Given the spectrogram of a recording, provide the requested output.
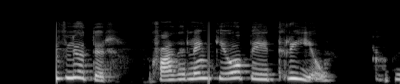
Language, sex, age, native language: Icelandic, female, 20-29, Icelandic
